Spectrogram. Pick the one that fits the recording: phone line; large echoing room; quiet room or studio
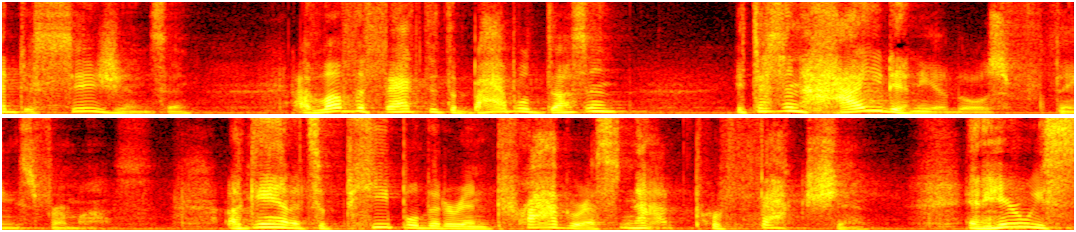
large echoing room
